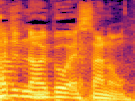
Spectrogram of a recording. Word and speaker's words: Tadanobu Asano: I'm going to say his name wrong. Tadanasu. – I know the actor I'm talking about. – He's in a lot of great stuff. Tadanobu Asano. – Yeah. That's him. Yes.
